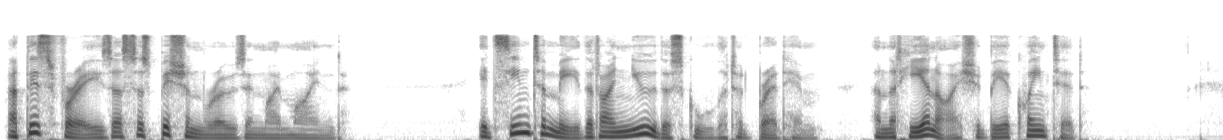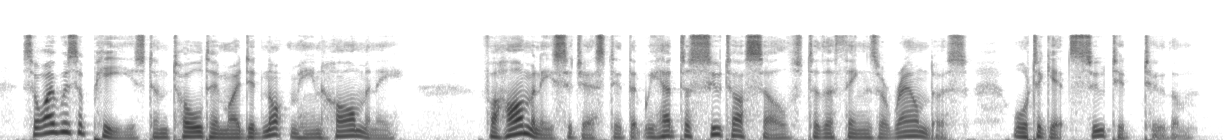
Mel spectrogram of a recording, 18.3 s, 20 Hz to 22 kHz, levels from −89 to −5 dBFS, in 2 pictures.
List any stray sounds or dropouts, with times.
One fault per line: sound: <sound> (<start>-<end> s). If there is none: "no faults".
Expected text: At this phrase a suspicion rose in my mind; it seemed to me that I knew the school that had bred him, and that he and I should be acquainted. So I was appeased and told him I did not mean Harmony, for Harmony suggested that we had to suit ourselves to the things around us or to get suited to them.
no faults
